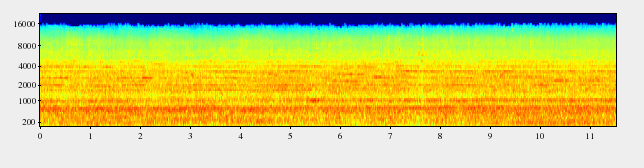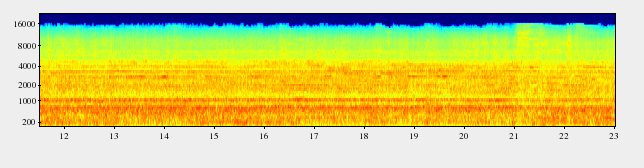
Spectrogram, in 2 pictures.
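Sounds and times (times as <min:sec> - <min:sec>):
steel wheels running on rails: 0:00.0 - 0:23.0.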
